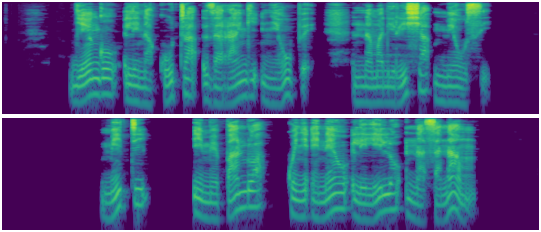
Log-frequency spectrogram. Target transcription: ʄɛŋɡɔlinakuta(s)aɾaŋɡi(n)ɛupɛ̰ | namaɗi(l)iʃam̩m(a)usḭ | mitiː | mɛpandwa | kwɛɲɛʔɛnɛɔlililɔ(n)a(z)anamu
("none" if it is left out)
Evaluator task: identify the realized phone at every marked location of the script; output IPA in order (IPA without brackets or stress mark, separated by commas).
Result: z, ɲ, ɾ, ɛ, n, s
